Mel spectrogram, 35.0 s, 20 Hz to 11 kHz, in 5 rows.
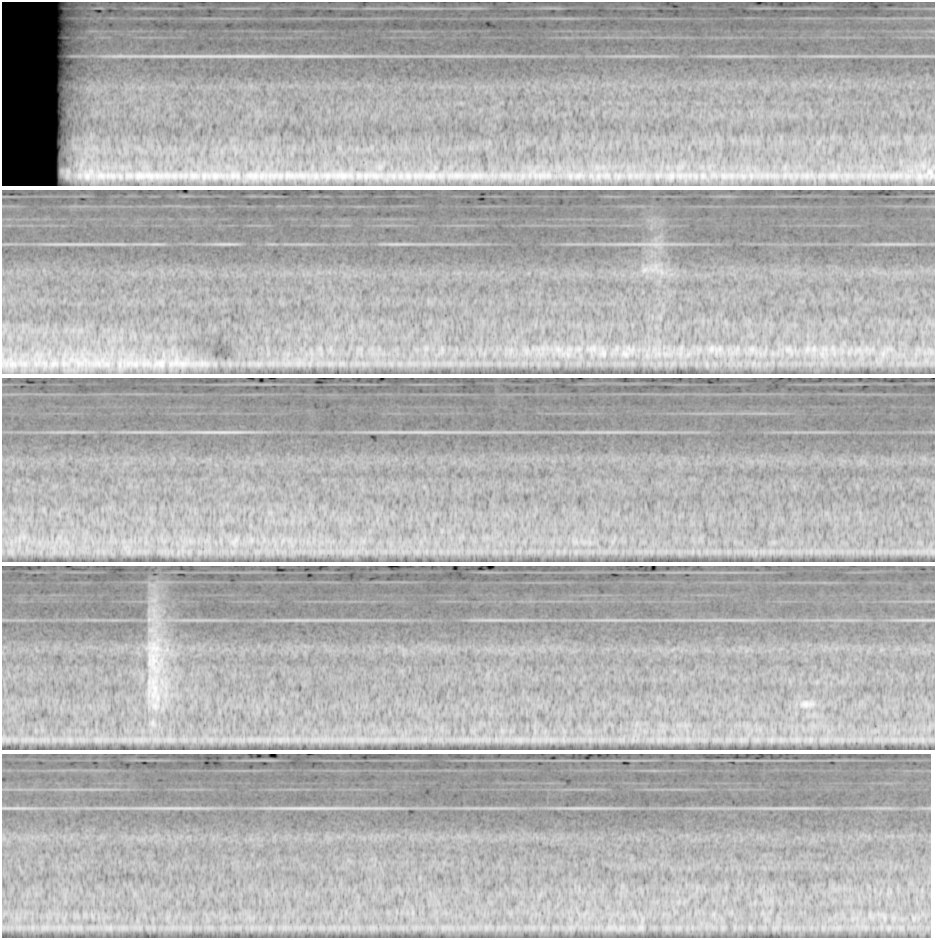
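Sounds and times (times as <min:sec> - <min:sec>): router spindle whining: 0:00.5 - 0:34.9.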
